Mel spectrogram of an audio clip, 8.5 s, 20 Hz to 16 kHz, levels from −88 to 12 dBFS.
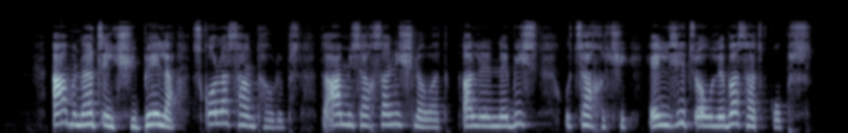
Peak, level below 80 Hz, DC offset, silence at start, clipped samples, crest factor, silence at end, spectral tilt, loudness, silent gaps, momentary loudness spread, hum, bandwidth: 0 dBFS; -70 dBFS; under 0.1%; 0.5 s; under 0.1%; 24 dB; 0.4 s; -3 dB/octave; -23 LUFS; none; 16 LU; none; 9.2 kHz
